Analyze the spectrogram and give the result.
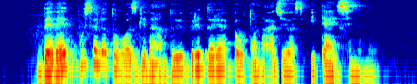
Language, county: Lithuanian, Šiauliai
